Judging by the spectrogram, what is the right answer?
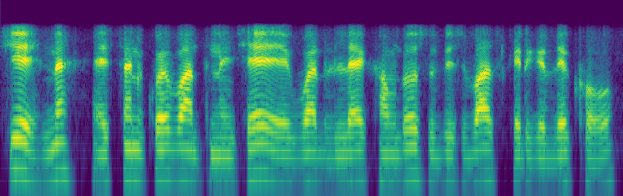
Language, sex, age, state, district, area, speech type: Maithili, male, 18-30, Bihar, Begusarai, rural, conversation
